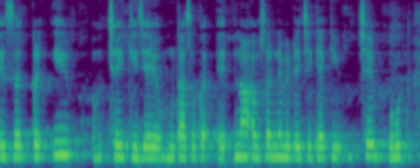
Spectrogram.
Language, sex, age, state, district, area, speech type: Maithili, female, 18-30, Bihar, Madhubani, rural, spontaneous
